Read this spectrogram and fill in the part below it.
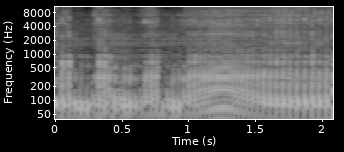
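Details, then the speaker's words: A Chinese single-cylinder carbureted motorcycle coughs and stalls after running flat out uphill, despite a new ignition box. The beats stumble unevenly and cough back through the carburetor before dying. The needle was raised; the owner suspects it needs a different jet. "You hear that? Coughed through the carburetor, was like, whoop, I'm done."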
